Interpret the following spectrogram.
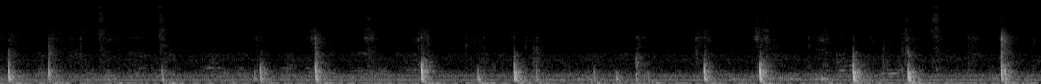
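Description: Wooden spoon knocking and scraping against a mixing bowl while stirring a thick pie-crust dough: about a dozen short knocks, roughly one or two a second, over a faint steady hum.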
